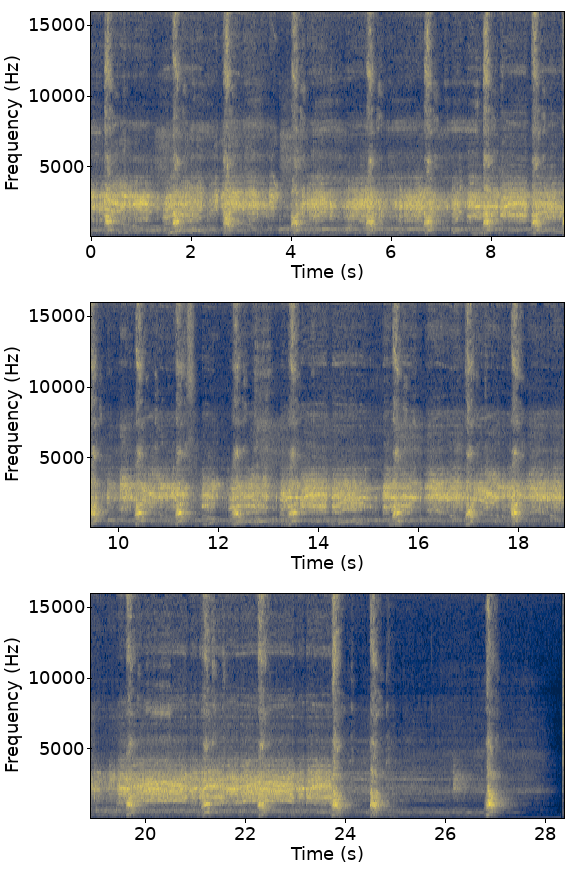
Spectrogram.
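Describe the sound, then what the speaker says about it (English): A dog barks over and over in quick, loud bursts near the microphone, with some whimpering yips between barks and a brief pause near the end. "So sorry about my dog barking in that clip."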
